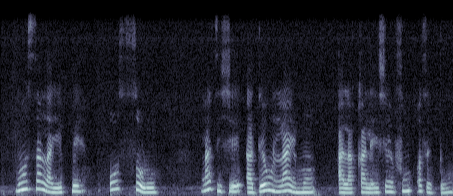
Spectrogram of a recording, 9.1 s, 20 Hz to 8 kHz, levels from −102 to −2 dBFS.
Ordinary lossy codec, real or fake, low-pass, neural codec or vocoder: none; real; 7.2 kHz; none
